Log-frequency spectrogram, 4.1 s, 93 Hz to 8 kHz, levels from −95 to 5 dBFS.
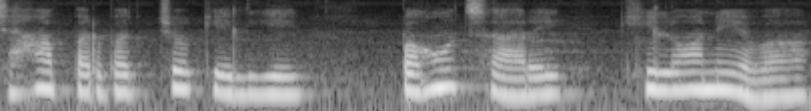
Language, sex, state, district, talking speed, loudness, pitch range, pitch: Hindi, female, Chhattisgarh, Raipur, 135 wpm, -17 LUFS, 185-225 Hz, 200 Hz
